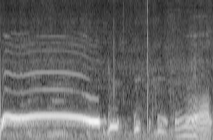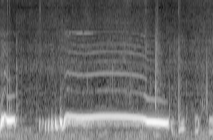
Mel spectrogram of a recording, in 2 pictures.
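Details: Two long, even coos from a puter pelung dove, each held for over a second, separated by a quick tremulous rolling phrase; a few soft clicks in the background.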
